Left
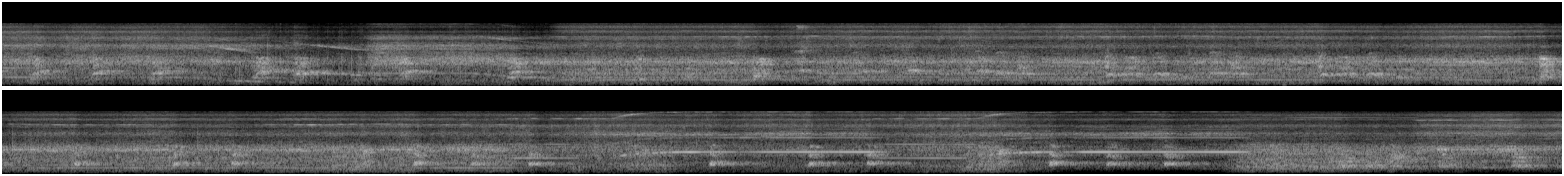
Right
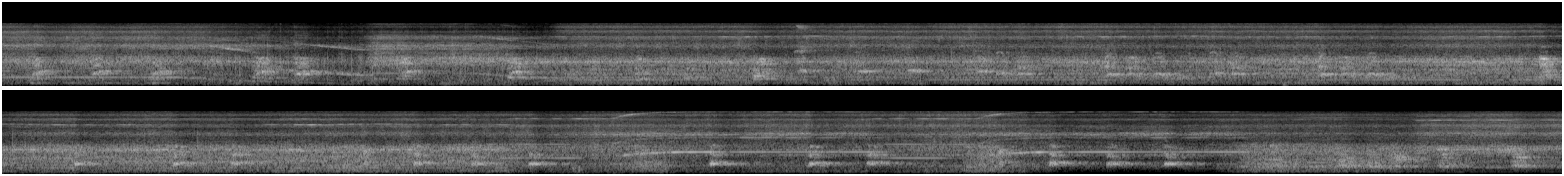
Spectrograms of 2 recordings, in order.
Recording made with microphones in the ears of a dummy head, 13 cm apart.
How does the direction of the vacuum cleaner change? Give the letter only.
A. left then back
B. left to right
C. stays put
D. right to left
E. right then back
E.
